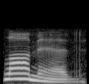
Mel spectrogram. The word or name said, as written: lamed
